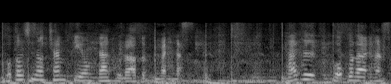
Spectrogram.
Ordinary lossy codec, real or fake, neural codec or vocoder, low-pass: none; fake; codec, 16 kHz, 2 kbps, FreqCodec, smaller model; 7.2 kHz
